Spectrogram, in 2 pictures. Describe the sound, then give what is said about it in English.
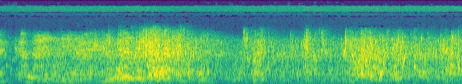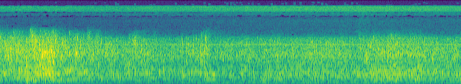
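Hands paddling in water as a boat drifts toward land: irregular sloshing and splashing strokes, swelling in a few louder bursts and then settling into softer, continuous water movement. “There's land. Help me paddle. We've got to make it. Paddle with your hands.”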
